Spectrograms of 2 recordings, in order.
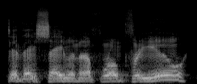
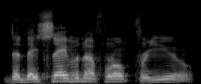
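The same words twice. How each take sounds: First: It is said in a rough, growly voice. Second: It is said in a plain, ordinary voice.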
